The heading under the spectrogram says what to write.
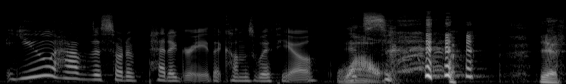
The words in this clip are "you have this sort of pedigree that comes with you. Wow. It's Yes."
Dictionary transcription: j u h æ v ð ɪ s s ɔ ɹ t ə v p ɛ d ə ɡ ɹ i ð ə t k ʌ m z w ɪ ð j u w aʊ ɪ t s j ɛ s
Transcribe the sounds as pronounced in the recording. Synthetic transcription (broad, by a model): j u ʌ v ð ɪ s s ɔ ɹ t ə v p ɛ d ə ɡ ɹ i ð ə t k ʌ m z w ɪ ð j u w ɪ t s j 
